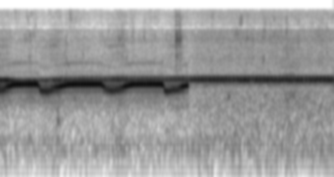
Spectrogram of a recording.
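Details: Love song of frogs: a loud high trill dips in pitch roughly every second for three seconds, then settles into a steady, slightly quieter unbroken trill.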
